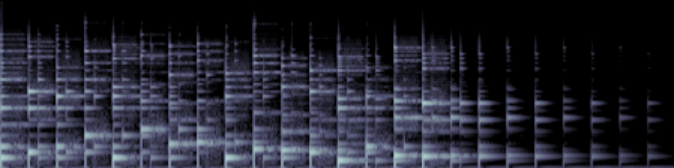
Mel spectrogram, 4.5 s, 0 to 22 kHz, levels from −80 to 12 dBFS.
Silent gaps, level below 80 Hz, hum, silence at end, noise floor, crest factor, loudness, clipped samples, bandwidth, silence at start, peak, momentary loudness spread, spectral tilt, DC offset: none; -42 dBFS; none; 0.5 s; -53 dBFS; 20 dB; -19 LUFS; under 0.1%; 14 kHz; 0 s; -2 dBFS; 15 LU; -4 dB/octave; 0.1%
